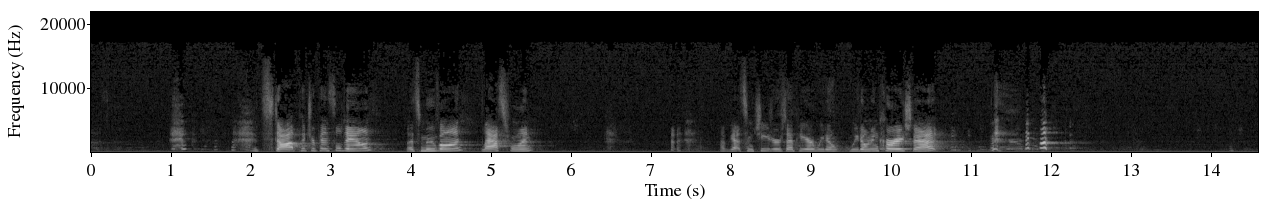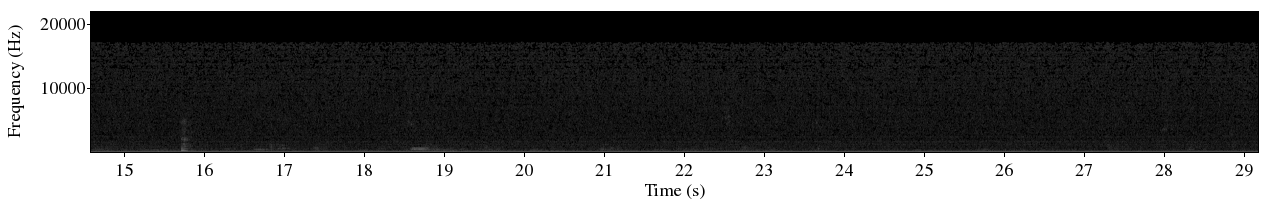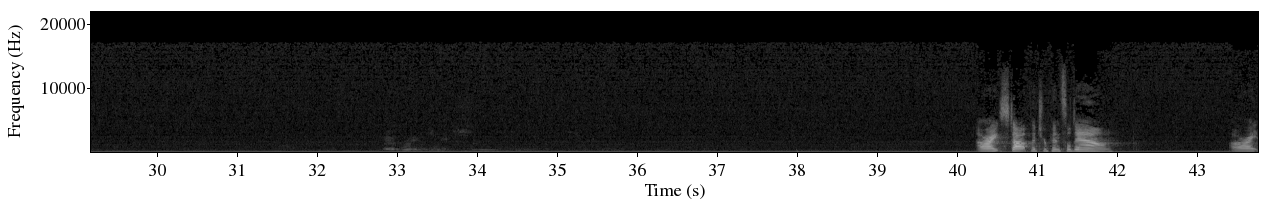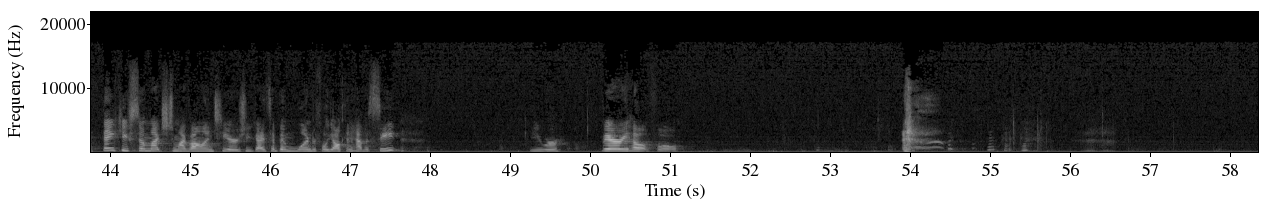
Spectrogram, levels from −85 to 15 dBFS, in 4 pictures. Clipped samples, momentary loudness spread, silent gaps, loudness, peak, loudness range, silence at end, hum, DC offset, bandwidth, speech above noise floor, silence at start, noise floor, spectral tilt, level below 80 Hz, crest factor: under 0.1%; 29 LU; none; -27 LUFS; -6 dBFS; 12 LU; 2.05 s; none; under 0.1%; 17.5 kHz; 27 dB; 1 s; -54 dBFS; -2 dB/octave; -56 dBFS; 28 dB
